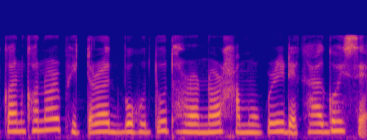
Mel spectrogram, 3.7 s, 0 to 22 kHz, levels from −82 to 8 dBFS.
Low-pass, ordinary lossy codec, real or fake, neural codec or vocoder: none; none; real; none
